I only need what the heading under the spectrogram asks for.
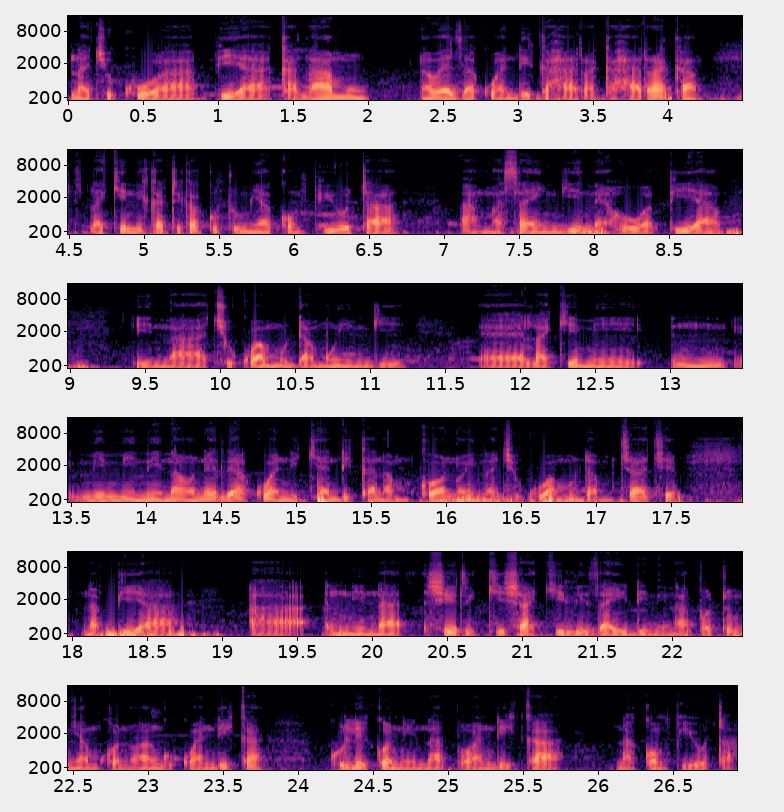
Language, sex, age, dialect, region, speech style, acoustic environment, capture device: Swahili, male, 18-24, Kenya - Mombasa, Kenya, focused, nature, mobile / Linux / Chrome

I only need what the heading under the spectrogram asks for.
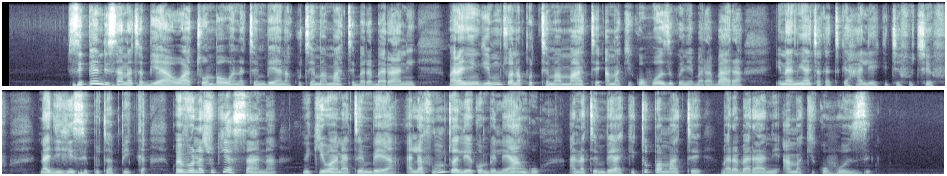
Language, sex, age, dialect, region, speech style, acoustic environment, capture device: Swahili, female, 25-34, Kenya - Mombasa, Kenya, relaxed; happy, silence, mobile / Linux / Chrome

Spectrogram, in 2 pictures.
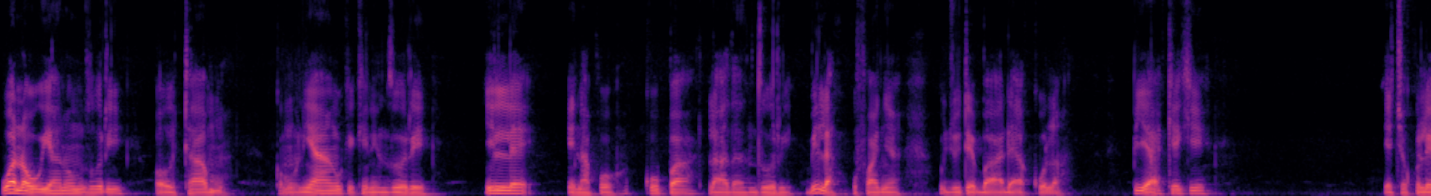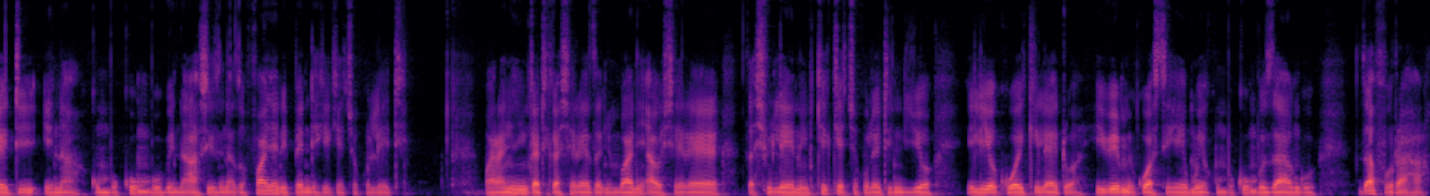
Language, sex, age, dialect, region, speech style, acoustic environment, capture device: Swahili, male, 18-24, Kenya - Nairobi Sheng-influenced, Kenya, happy, nature, mobile / Linux / Chrome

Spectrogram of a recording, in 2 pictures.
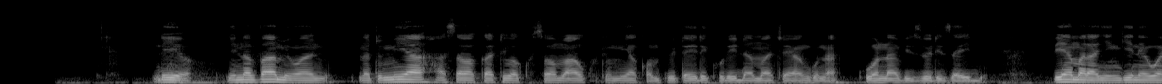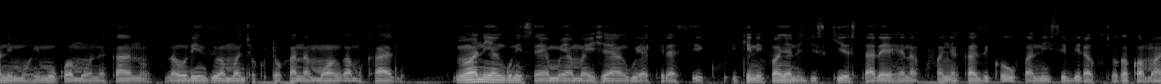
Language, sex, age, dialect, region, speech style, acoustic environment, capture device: Swahili, male, 18-24, Kenya - Nairobi Sheng-influenced, Kenya, happy; nervous; focused, people talking; appliances; nature; music, mobile / Linux / Chrome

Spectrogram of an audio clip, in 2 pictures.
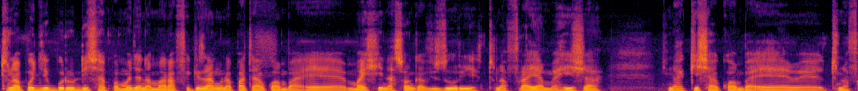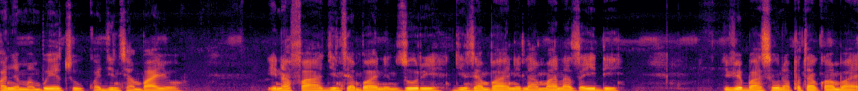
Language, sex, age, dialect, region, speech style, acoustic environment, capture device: Swahili, male, 18-24, Kenya - Nairobi Sheng-influenced, Kenya, relaxed; focused, silence, desktop / Linux / Chrome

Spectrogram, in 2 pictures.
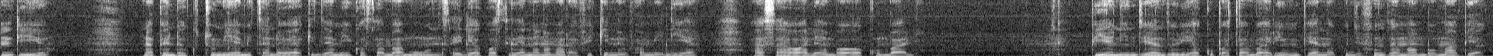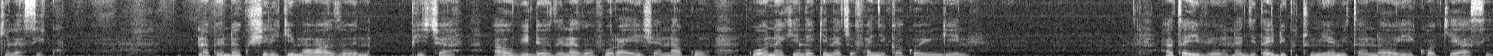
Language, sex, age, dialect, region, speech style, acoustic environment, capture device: Swahili, male, 35-44, Kenya - Mombasa, Kenya, relaxed, silence, desktop / Windows / Chrome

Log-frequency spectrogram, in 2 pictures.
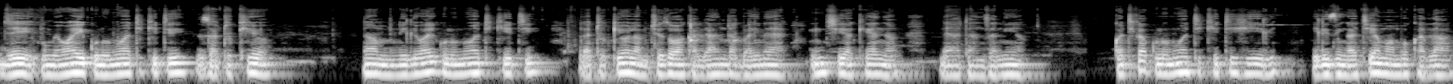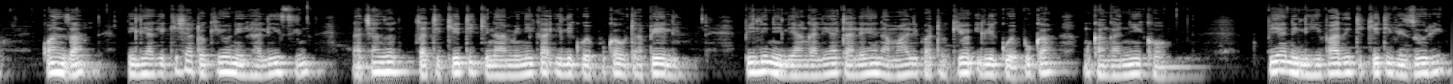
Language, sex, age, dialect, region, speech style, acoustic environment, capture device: Swahili, male, 18-24, Kenya - Kiambu, Kenya, nervous, silence, mobile / Linux / Chrome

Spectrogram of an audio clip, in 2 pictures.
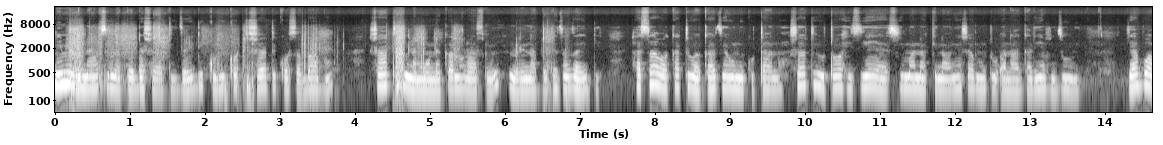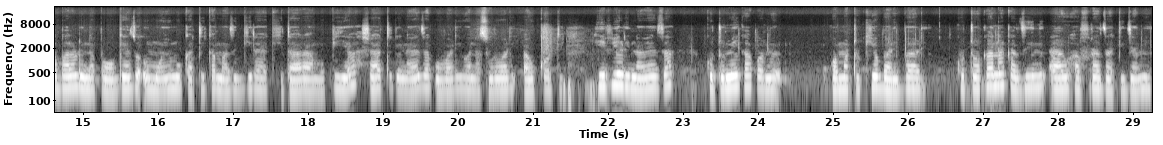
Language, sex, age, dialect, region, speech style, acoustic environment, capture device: Swahili, female, 35-44, Kenya - Nairobi Sheng-influenced, Kenya, nervous, silence, mobile / Linux / Chrome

